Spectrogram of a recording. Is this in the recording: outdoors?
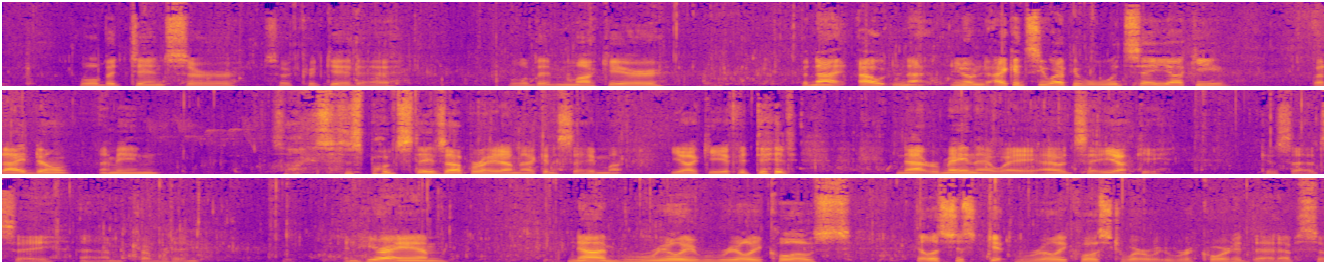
yes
